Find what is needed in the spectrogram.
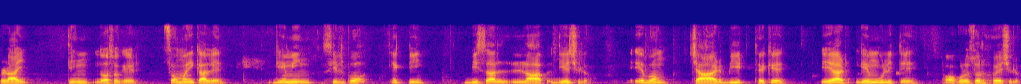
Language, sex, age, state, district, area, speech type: Bengali, male, 18-30, West Bengal, Howrah, urban, spontaneous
